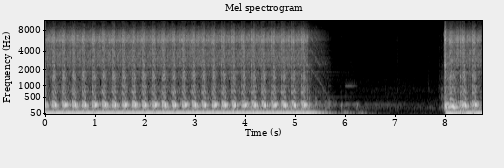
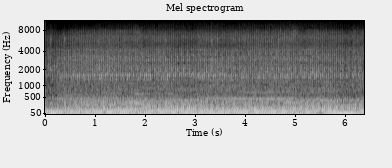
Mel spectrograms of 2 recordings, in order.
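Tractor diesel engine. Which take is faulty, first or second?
first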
